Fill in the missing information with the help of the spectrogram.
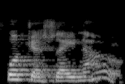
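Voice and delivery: a hint of a prim lady's voice, slow; mocking slogan. Quotes that lady's anti-drug slogan in a lightly mocking prim voice. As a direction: lightly mimic a preachy slogan. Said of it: "like that lady said".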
